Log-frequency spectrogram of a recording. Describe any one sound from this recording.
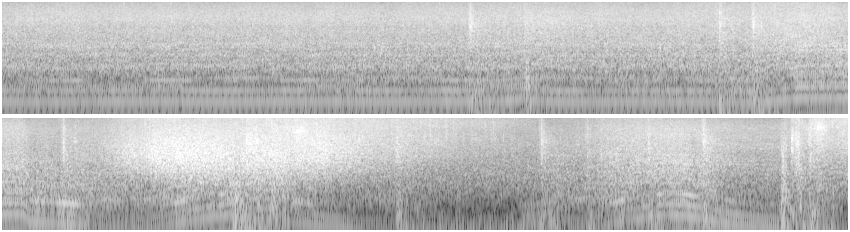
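A speedboat engine drones steadily, rising and falling in pitch.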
